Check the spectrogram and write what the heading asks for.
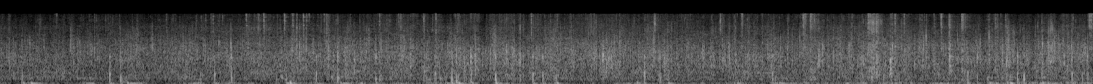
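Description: Mountain bike tyres crunching over loose gravel, a steady crackle thick with sharp clicks of stones.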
